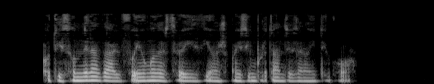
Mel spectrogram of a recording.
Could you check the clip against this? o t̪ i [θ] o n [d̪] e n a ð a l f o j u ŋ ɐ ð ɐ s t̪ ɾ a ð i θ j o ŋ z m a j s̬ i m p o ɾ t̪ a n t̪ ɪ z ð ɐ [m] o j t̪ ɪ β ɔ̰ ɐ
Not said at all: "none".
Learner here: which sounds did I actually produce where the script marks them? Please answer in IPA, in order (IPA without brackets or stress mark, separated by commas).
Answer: θ, d̪, n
